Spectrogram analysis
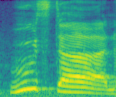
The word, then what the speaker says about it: Worcester: spell versus a tassinger that is not how you pronounce it it's worcester worcester it's not west west it's worcester yeah trust me we both went to school in boston it's true wooster uh peculiar republican we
